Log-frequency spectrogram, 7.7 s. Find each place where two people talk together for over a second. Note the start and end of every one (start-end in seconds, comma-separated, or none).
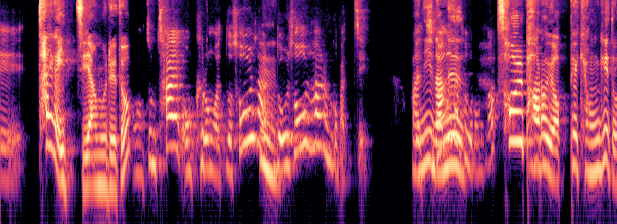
5.2-6.9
